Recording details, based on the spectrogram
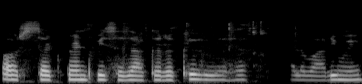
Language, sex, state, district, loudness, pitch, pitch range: Hindi, female, Bihar, Gaya, -23 LUFS, 210 Hz, 205-215 Hz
